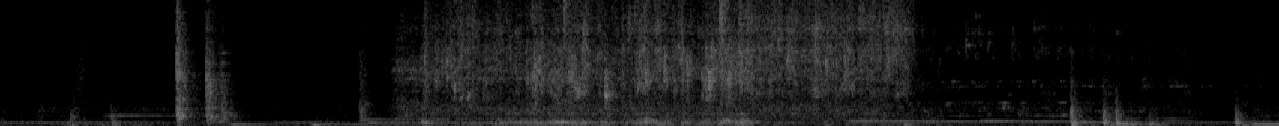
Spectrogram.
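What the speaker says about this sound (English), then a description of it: "that was a very long hand wash" Hands washed under a running kitchen tap, a steady close stream of water splashing in a sink for several seconds, with a few clinks and knocks before and after.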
